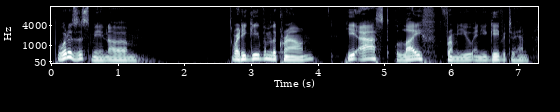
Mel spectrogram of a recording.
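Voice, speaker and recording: A man's voice: mid-range voice, a little slow, no echo, clean studio sound. A man hosting a casual Bible study stream, thinking aloud, asking questions and reading verses. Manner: questioning, musing. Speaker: Bible study livestream host.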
